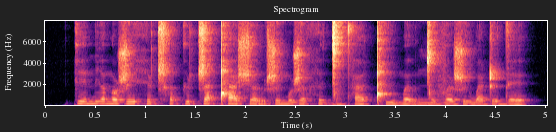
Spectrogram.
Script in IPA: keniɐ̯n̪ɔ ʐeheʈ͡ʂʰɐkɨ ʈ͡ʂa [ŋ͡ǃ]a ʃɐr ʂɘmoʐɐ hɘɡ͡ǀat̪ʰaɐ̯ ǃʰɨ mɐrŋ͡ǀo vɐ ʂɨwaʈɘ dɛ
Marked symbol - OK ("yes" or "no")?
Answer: no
